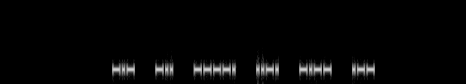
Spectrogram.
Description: Morse code, heard as a keyed tone, about 53 wpm, spaced as for 29 wpm, 700 Hz. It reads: KD9FYW
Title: USA Call Signs - 6 Characters - 3x Character Spacing - 50wpm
